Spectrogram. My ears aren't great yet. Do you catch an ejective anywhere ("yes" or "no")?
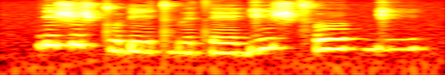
yes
